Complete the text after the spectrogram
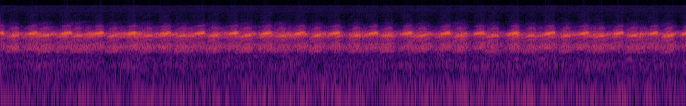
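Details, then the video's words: A chorus of frogs on a hot summer night: rapid, rhythmic, pulsing croaks at nearly three per second, clear and high-pitched, steady throughout over a faint low hum. "개구리들의 합창은 끝이 없어라"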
